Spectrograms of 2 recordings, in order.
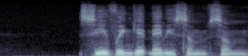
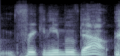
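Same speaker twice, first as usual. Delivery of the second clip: ordinary talk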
